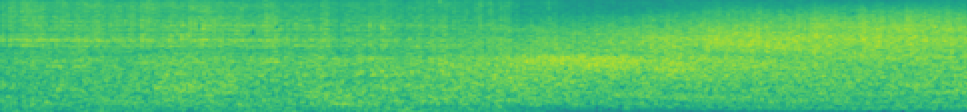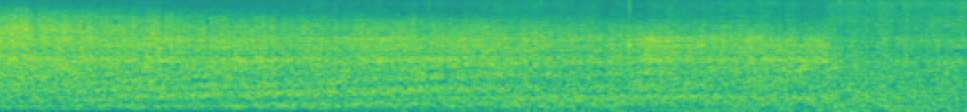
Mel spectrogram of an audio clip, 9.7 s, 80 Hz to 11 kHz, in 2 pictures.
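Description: Loud aircraft engine noise from vintage propeller warbirds, among them a P-51 Mustang, taxiing close by. It is a dense, steady rush whose pitch shifts slowly as the aircraft pass.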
